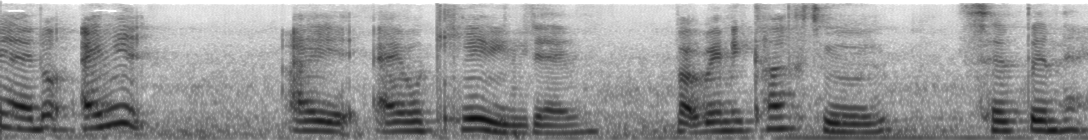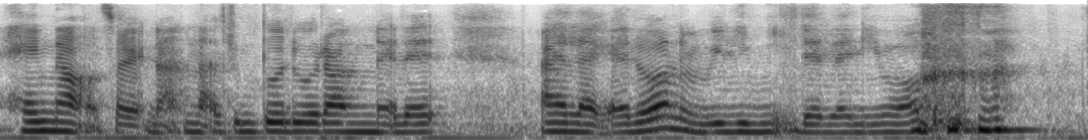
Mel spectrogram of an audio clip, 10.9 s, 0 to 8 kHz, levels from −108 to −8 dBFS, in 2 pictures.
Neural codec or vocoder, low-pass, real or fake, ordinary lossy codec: codec, 16 kHz, 4 kbps, X-Codec, HuBERT features, trained on general audio; 7.2 kHz; fake; MP3, 64 kbps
